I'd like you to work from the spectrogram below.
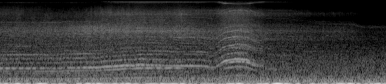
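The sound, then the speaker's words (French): A tiny drone flies very fast overhead, its whining, buzzing motor tone rising and falling in a quick swoop midway through as it speeds past, continuous throughout. “Il y a un drone qui vole au-dessus de moi.”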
